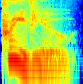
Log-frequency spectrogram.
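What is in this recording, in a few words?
"preview", British English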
